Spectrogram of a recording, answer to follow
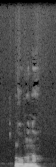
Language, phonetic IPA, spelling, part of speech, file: Polish, [ˈɡũmnɔ], gumno, noun, LL-Q809 (pol)-gumno.wav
